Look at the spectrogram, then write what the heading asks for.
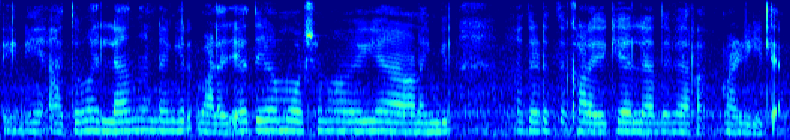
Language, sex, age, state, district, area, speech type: Malayalam, female, 18-30, Kerala, Palakkad, rural, spontaneous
